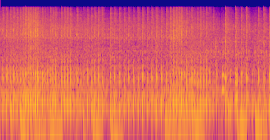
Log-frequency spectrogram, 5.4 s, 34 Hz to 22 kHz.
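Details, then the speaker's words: Old Honda Monkey Z50A 50cc (blue bike), which started right away: sharp, uneven popping at a lumpy idle with a raspy edge; owner suspects a hole in the header cover causing the odd sound; irregular popping idle. "Kalau suaranya agak aneh karena itu kayaknya tutup headernya itu kayaknya ada yang bolong, makanya ada suara kayak begitu."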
